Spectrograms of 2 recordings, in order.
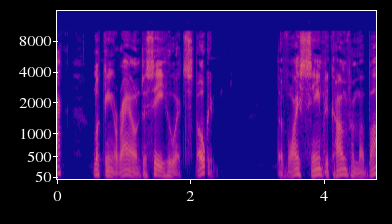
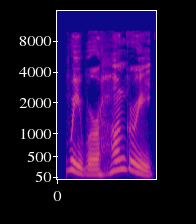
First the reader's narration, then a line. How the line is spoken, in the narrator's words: said the boy, pleadingly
